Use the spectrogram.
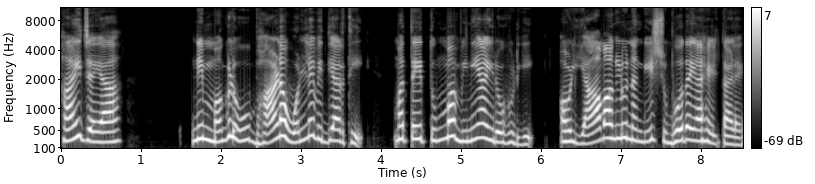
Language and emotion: Kannada, happy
